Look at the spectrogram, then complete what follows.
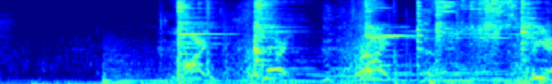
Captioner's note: shouting and grunting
